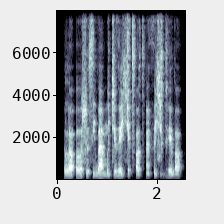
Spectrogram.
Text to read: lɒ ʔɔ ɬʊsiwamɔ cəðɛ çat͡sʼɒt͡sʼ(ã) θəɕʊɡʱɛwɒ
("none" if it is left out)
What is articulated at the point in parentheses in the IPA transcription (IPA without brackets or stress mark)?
ã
